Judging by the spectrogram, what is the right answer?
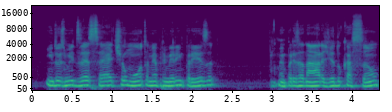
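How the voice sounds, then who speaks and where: A man with a fairly high pitch talks at a very fast pace in a monotone, flat way. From Minas Gerais, Brazil (Lavras). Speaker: business executive, salesman. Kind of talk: podcast interview.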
